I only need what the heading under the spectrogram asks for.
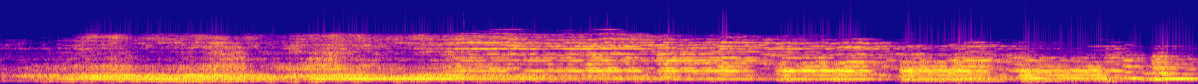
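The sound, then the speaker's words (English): A seaplane's propeller engine drones loudly and steadily, its pitch wavering slightly as it lands on a lake and taxis, with no voices. “Land in the lake and taxi up as close as possible to the place that fellow came down.”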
